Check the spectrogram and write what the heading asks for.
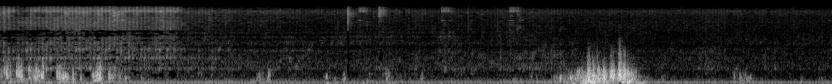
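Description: Swaraj tractor's three-cylinder diesel engine running steadily while pulling a disc harrow across a dry field, a low drone. Wind buffets the microphone with short knocks and one loud gust about six seconds in.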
